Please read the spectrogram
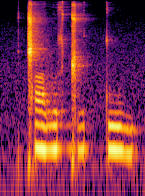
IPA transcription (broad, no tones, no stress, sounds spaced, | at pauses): ǁ a v ɵ s ɡ͡ǁ ɵ tː u ʎ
